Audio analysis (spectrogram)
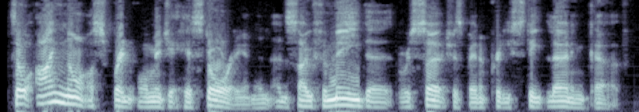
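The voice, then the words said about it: English accent. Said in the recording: “I'm English, if my accent was hard to place.”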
